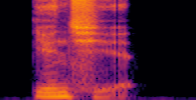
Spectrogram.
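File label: "yin3 qi3", Mandarin Chinese; HSK4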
